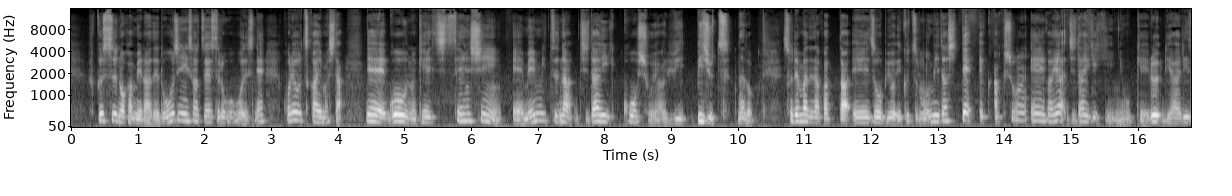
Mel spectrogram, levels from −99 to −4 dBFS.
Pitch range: 150-225 Hz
